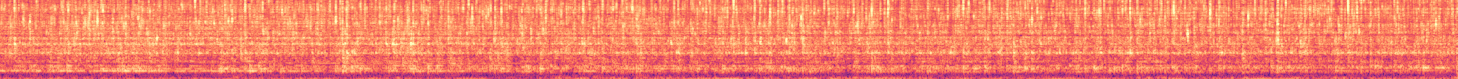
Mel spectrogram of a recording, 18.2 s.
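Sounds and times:
metal watering can filling from water butt: 0:00.0 - 0:18.2.

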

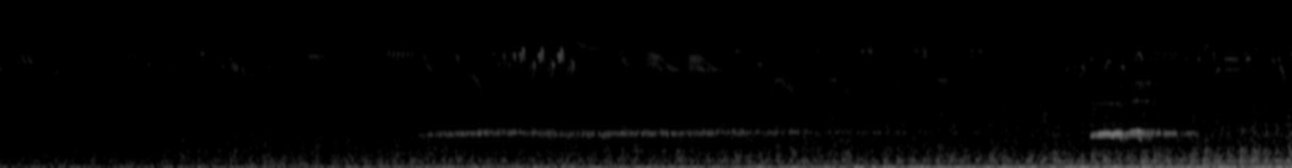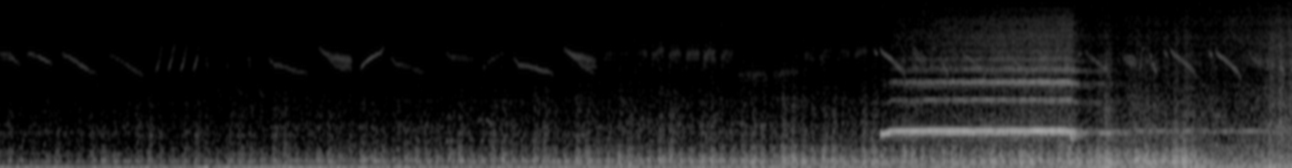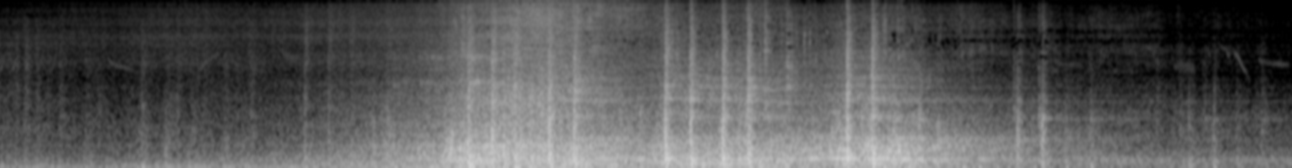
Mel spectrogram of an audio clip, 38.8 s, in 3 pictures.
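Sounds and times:
steam train coasting past at medium speed: 0:10.6 - 0:38.7
steam train whistle: 0:10.9 - 0:11.9, 0:21.7 - 0:25.8.

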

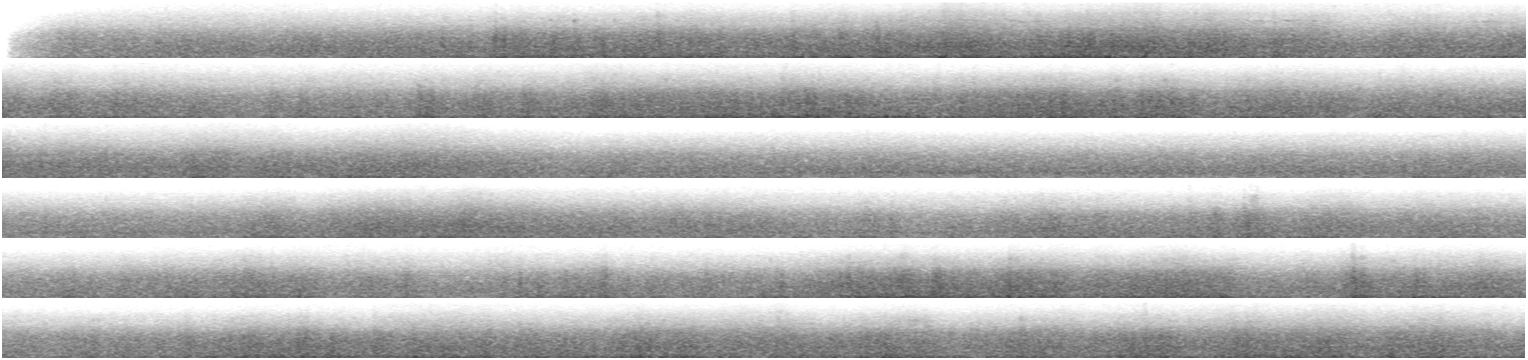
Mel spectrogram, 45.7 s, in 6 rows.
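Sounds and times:
heavy wind storm gusts: 0:00.0 - 0:45.6.

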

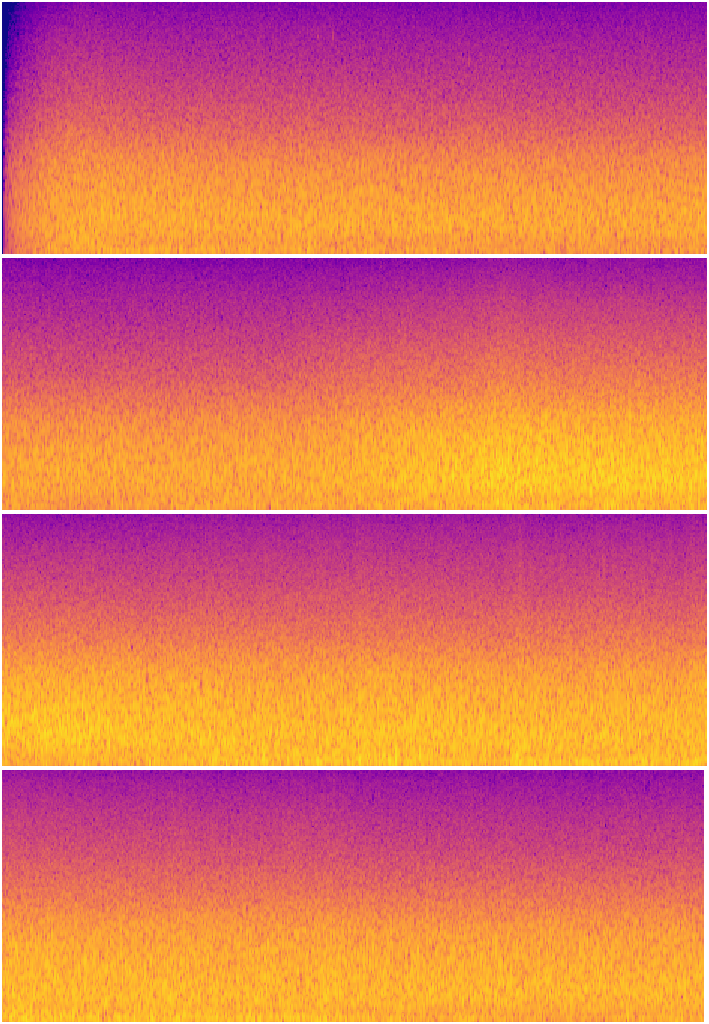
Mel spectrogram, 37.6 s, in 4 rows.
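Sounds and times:
heavy wind storm gusts: 0:00.0 - 0:37.5.

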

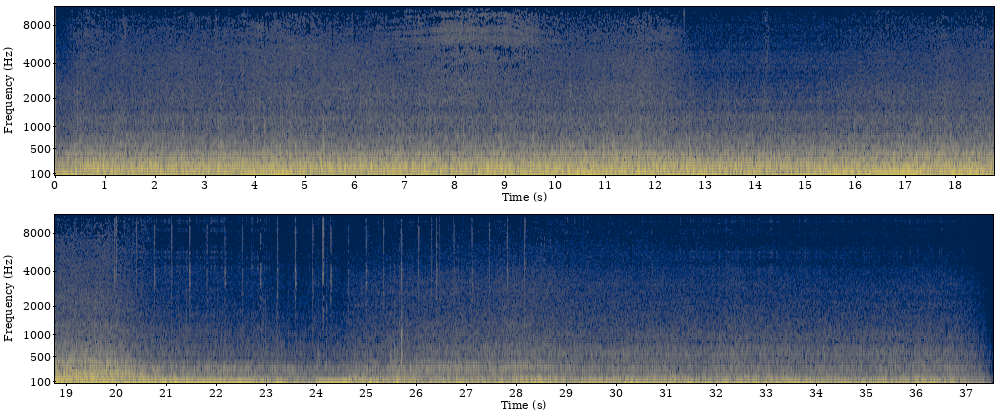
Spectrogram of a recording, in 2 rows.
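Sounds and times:
car ride interior: 0:00.0 - 0:37.5.

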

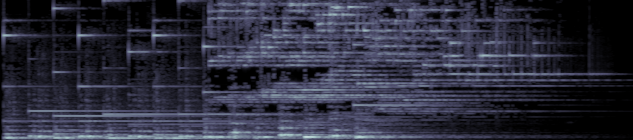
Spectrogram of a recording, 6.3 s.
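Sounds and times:
magical cartoon music finale: 0:00.0 - 0:05.6.

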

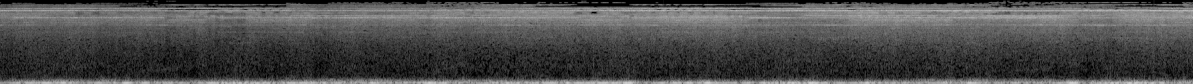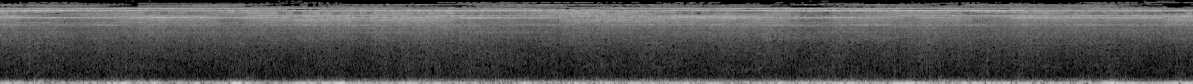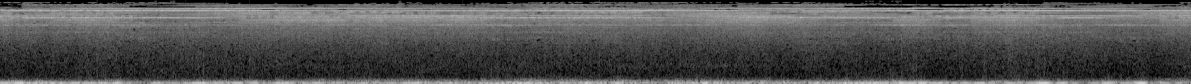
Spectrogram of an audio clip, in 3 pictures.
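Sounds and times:
complex magnetic sci-fi electric discharge: 0:00.0 - 0:35.7.

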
